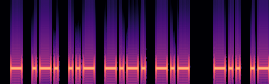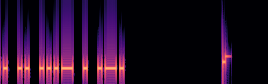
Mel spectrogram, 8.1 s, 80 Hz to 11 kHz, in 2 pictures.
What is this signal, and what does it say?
Morse code, heard as a keyed tone, about 22 wpm, 700 Hz. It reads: TRUCK DRIVER
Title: Practice QSO - Exchange 3 - More Info - 22wpm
